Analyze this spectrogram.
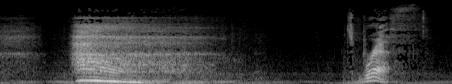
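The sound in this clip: A voice imitates breath with a long, breathy 'ah' exhale that falls in pitch, then after a pause a shorter breathy gasp.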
